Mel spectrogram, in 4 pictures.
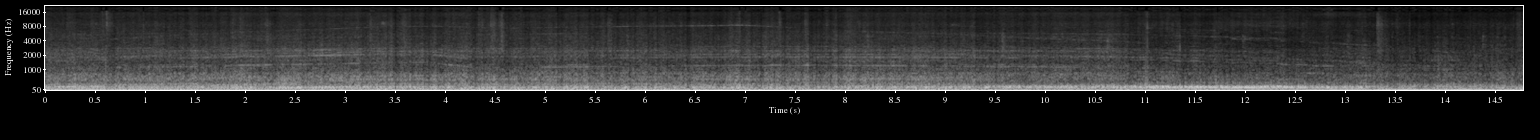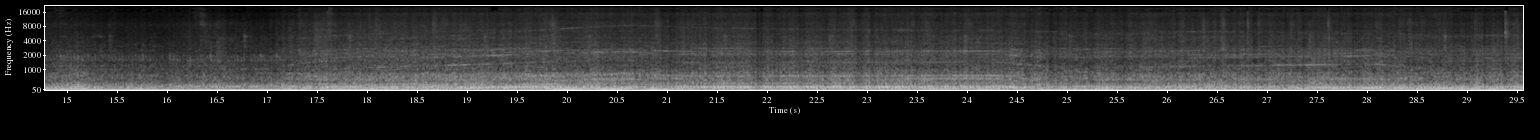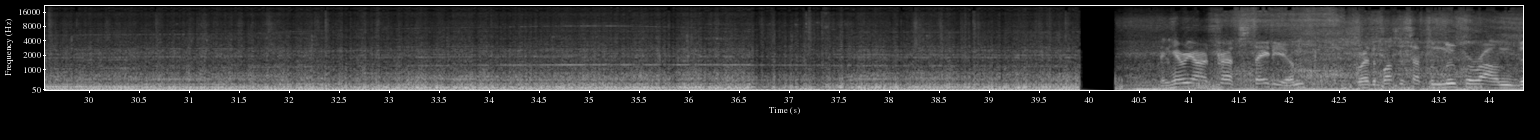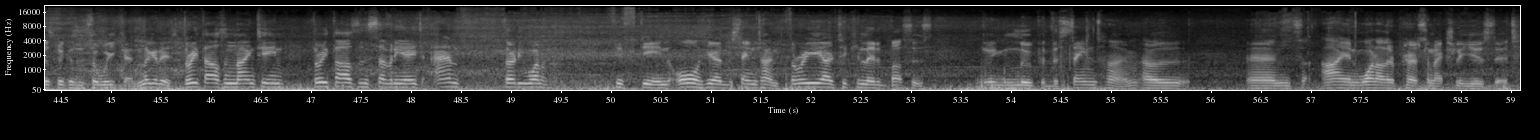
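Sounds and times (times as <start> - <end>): bus engine running: 0.0 - 59.0
rising whine: 0.2 - 14.5, 40.3 - 55.0.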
